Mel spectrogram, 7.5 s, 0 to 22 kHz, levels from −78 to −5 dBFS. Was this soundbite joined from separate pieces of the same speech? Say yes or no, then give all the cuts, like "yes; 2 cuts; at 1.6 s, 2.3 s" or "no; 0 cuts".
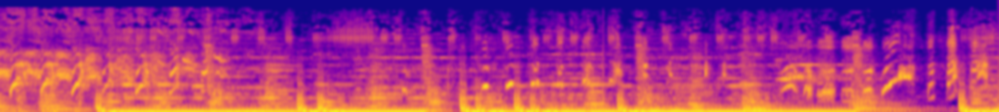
no; 0 cuts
